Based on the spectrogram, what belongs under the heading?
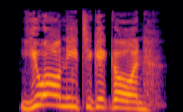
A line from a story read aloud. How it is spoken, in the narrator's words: urged us in a desperate tone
